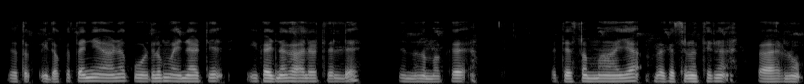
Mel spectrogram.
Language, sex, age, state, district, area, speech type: Malayalam, female, 60+, Kerala, Wayanad, rural, spontaneous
